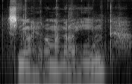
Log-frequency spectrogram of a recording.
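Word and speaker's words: بسم الله الرحمن الرحيم: nah membacanya Jangan Bismillahirrahmanirrahim nah jangan seperti itu ya tapi usahakan Panjang pendeknya itu tepat Bismillahirrahmanirrahim Nah itu salah satu contohnya jadi ee makanya panjang jadi Jangan semuanya panjang gitu karena semuanya bukan mad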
